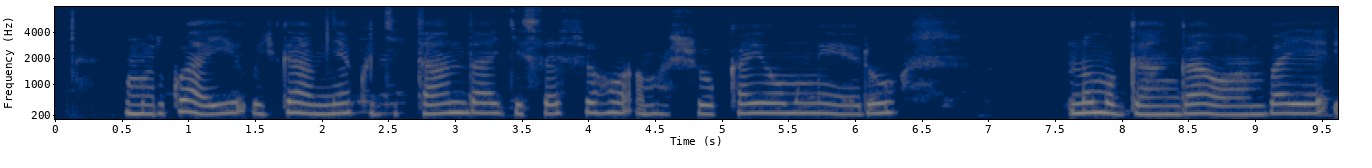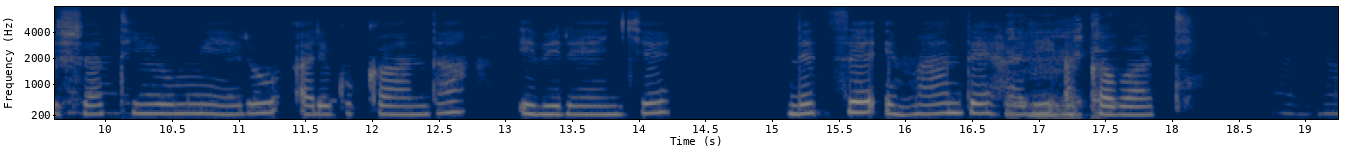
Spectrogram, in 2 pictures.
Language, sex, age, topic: Kinyarwanda, female, 18-24, health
